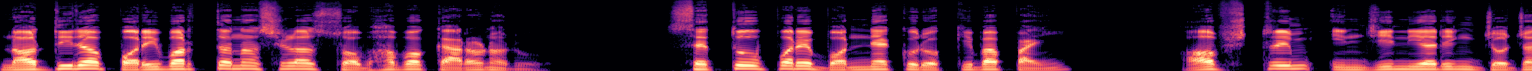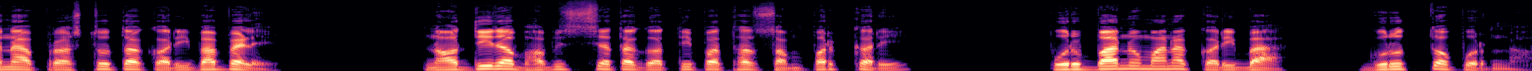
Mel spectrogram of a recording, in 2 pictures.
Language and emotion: Odia, neutral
